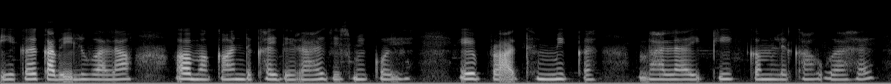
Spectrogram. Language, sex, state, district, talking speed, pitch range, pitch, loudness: Hindi, female, Maharashtra, Sindhudurg, 115 wpm, 230-250 Hz, 235 Hz, -25 LUFS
